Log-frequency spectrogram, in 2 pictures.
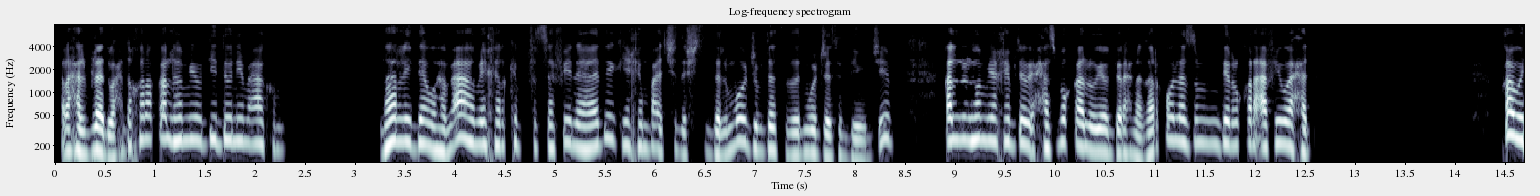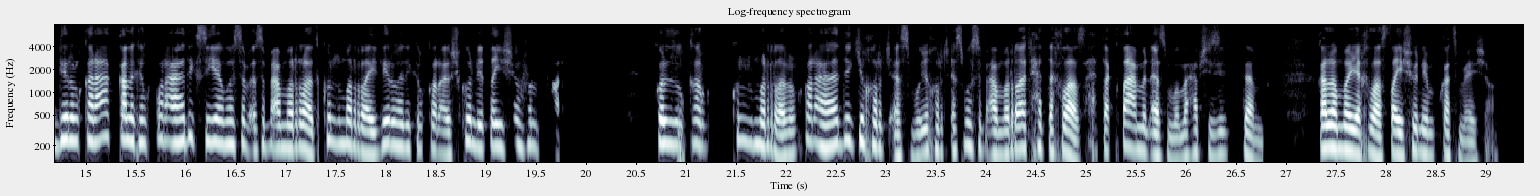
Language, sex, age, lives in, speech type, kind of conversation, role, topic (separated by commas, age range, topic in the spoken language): Arabic, male, 20-24, Germany, conversation, unstructured, none, إيه أجمل قصة دينية سمعتها وأثّرت فيك؟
